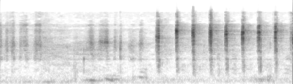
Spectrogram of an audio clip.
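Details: Trained, hand-tame lark kept by a person, singing in a small room: a run of sharp, evenly spaced clicking notes, speeding into a steady series of loud high ticks in the second half.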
